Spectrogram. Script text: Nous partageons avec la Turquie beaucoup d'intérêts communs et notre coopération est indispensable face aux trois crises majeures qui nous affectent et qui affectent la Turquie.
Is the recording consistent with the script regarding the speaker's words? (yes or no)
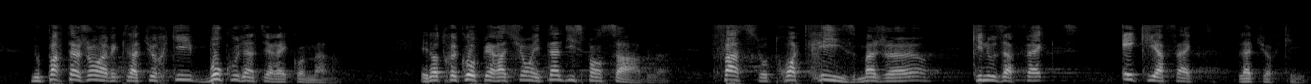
yes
